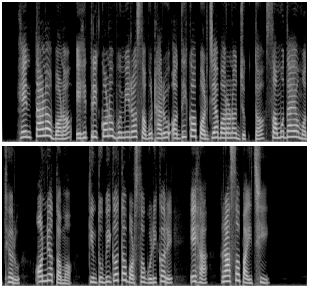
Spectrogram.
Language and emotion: Odia, neutral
